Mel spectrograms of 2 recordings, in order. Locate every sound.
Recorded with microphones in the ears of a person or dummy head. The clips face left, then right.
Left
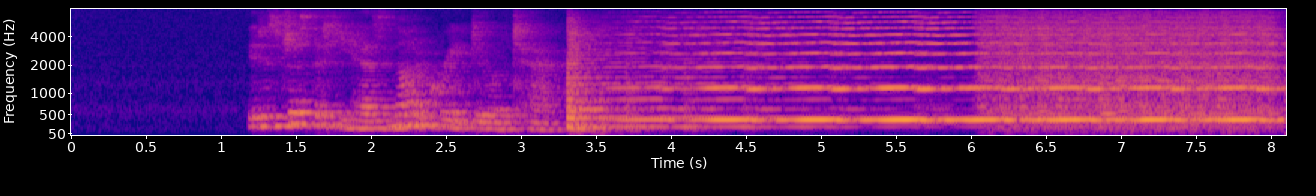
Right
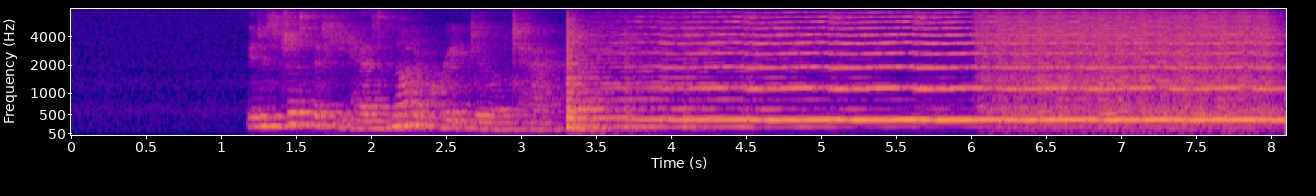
1.2 s a woman speaking: 85° right, 1.4 m
3.3 s an alarm: 40° right (ahead or behind), 0.6 m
